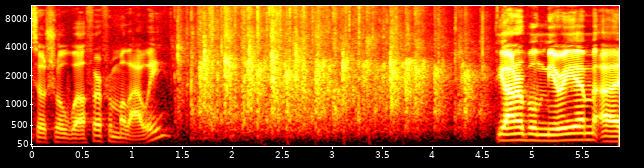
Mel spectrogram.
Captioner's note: applause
